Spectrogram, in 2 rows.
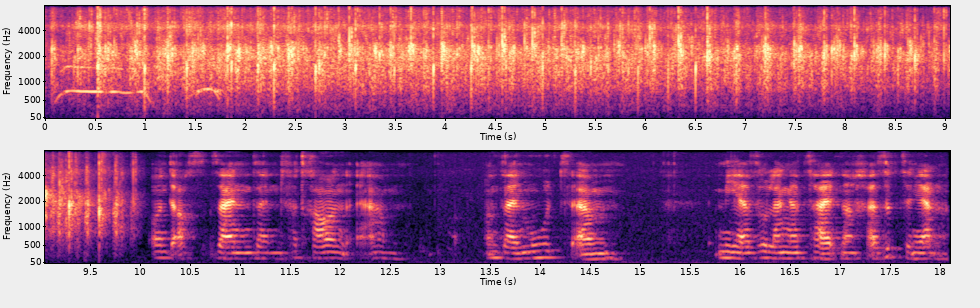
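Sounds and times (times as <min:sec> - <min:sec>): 
audience applause: 0:00.0 - 0:10.1
speech: 0:10.2 - 0:12.8, 0:13.5 - 0:14.9, 0:15.8 - 0:18.0.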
